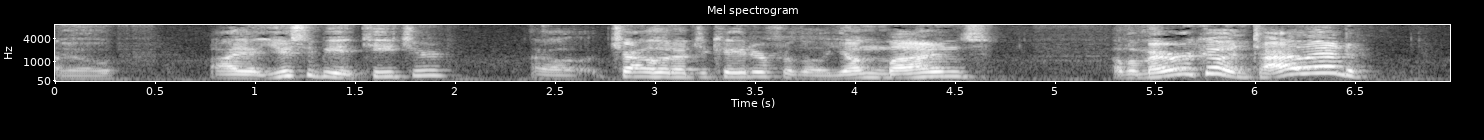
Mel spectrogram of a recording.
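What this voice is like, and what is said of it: Strange inspirational teacher voice. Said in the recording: “doing that voice? That's a really strange voice to go with. ... This is my inspirational teaching voice.”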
